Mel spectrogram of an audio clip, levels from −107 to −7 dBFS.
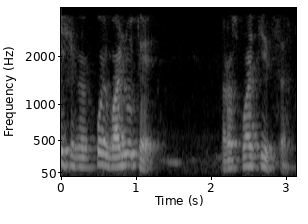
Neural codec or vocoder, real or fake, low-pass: codec, 16 kHz, 8 kbps, FunCodec, trained on Chinese and English, 25 frames a second; fake; 3.6 kHz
